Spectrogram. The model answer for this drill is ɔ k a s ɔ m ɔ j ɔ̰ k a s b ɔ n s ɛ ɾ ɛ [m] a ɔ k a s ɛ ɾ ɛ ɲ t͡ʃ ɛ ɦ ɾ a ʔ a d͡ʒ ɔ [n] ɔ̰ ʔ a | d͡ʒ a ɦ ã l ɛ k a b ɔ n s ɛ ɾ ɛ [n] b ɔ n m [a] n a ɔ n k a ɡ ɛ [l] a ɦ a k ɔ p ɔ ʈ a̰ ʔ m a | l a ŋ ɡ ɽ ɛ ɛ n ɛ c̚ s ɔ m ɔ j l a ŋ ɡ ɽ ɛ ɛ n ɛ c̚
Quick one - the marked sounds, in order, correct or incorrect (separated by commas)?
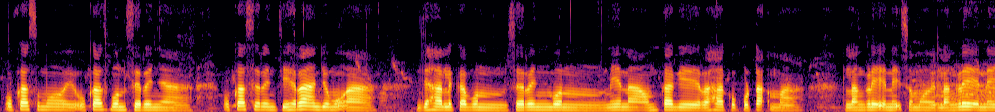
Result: incorrect, incorrect, incorrect, incorrect, incorrect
